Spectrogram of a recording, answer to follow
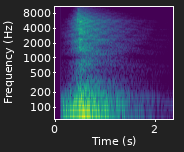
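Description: Intro title-card sound effect: a whoosh with a deep low rumble. It starts suddenly, swells to its loudest about half a second in, then fades away over the next second and a half.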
